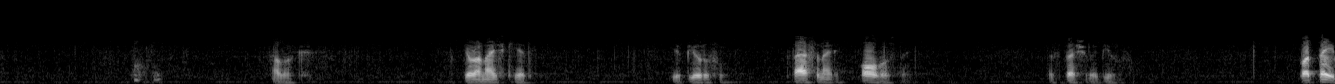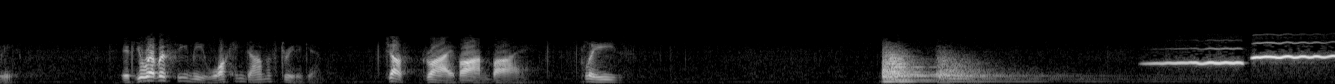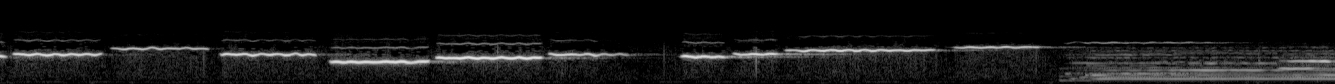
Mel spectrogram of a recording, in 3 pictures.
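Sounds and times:
speech: 1.4s - 1.8s, 2.7s - 3.2s, 4.6s - 5.4s, 6.7s - 9.2s, 10.5s - 11.3s, 13.1s - 13.6s, 14.6s - 16.6s, 17.2s - 19.6s
dull thump: 22.2s - 24.4s
solo whistled radio signature tune: 24.8s - 40.0s.

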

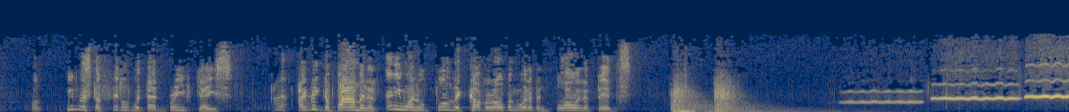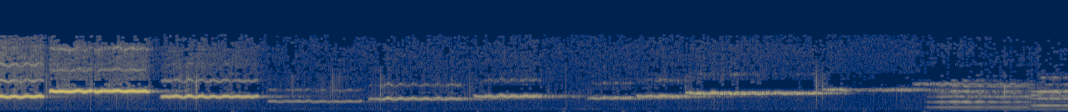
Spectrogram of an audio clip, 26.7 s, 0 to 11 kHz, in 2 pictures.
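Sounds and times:
speech: 0.4s - 8.5s
low thump: 8.4s - 10.6s
lone whistled melody in a slow haunting tune: 10.4s - 26.7s.

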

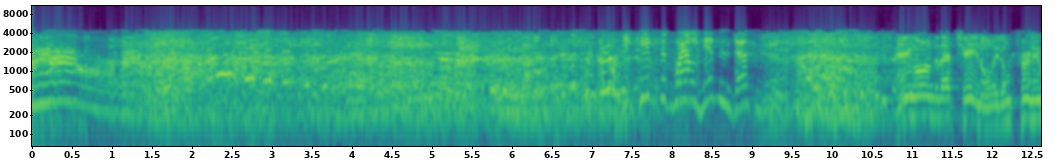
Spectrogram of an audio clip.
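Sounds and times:
cat yowling: 0.0s - 1.0s
laughter: 0.6s - 8.0s, 9.1s - 11.2s
speech: 7.8s - 12.6s.

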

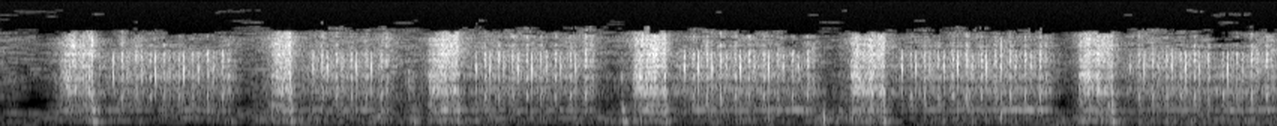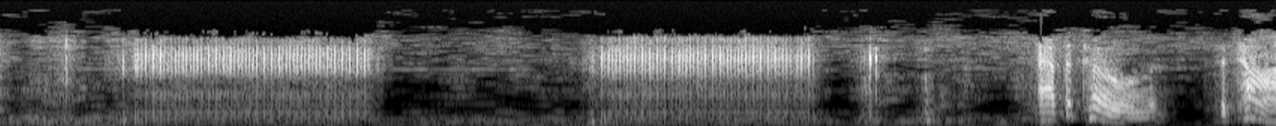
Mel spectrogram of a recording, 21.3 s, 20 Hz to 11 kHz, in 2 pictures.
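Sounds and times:
bedside rotary telephone dialing: 0.5s - 10.7s, 11.7s - 13.8s, 15.6s - 18.0s
speech: 19.7s - 20.1s.

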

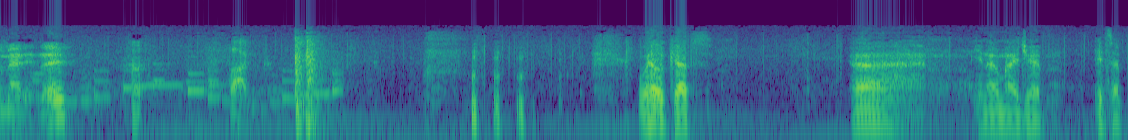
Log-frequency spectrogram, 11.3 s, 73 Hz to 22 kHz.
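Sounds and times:
speech: 0.0s - 1.6s, 2.3s - 2.7s, 4.7s - 5.4s, 6.4s - 7.1s, 8.5s - 11.2s
faint hiss: 0.0s - 11.2s
door being pushed shut: 2.9s - 3.4s.

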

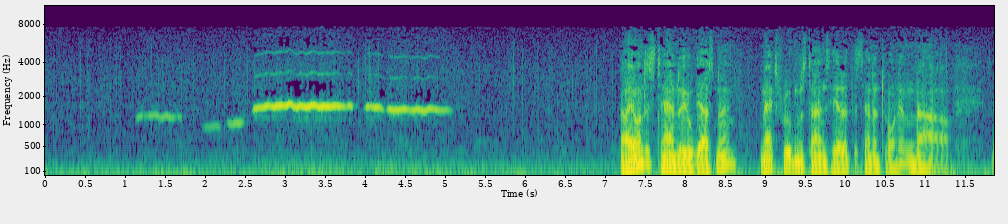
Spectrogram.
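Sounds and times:
faint low hum: 0.0s - 11.8s
person whistling a short melodic tune: 1.2s - 5.1s
speech: 7.2s - 11.8s.

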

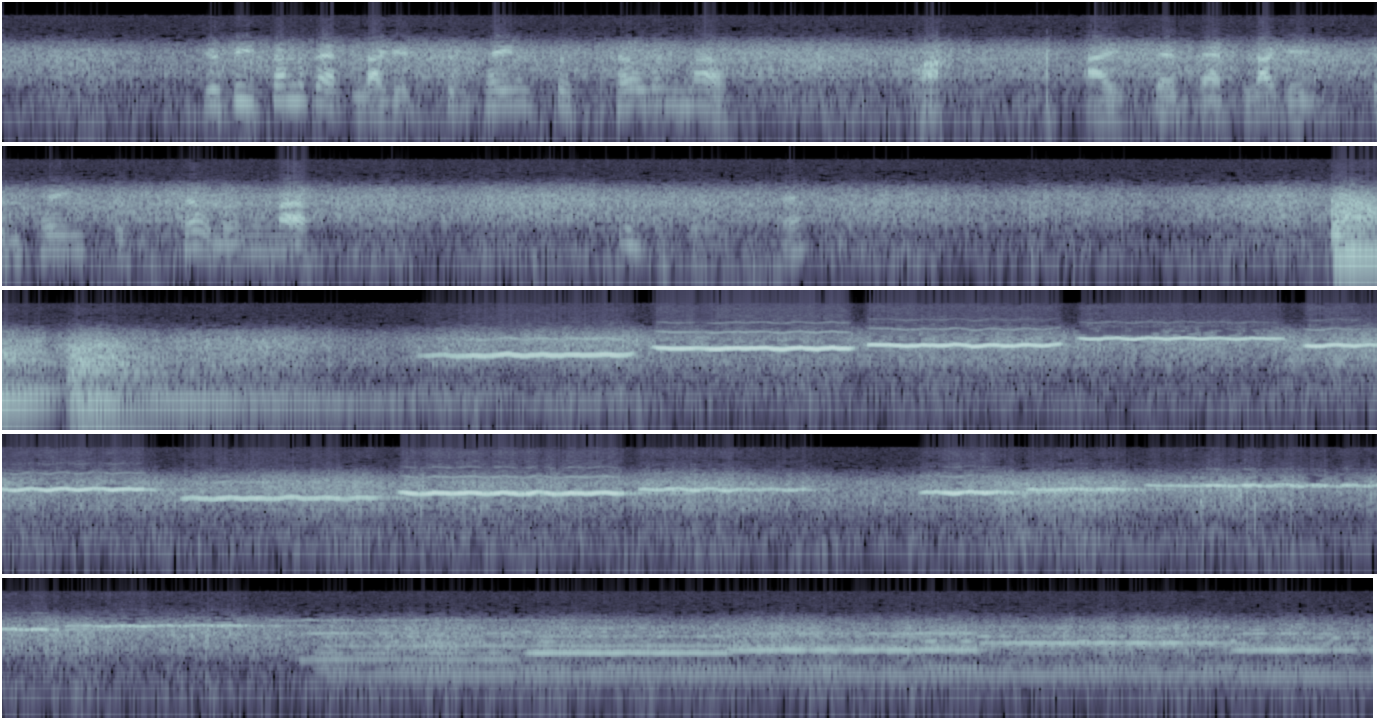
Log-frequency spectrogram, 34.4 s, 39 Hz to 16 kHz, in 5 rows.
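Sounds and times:
speech: 1.0s - 3.8s, 4.6s - 4.8s, 5.4s - 8.6s, 10.0s - 11.2s
whistled solo signal tune: 15.8s - 34.3s.

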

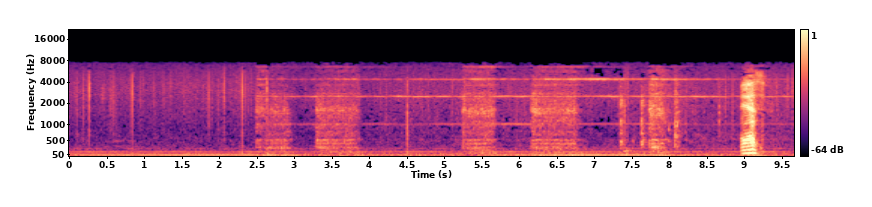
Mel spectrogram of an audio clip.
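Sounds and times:
low hum and hiss from an old recording: 0.0s - 9.6s
telephone bell ringing: 2.5s - 9.6s
speech: 9.0s - 9.4s.

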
